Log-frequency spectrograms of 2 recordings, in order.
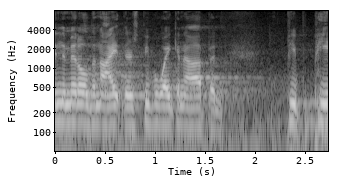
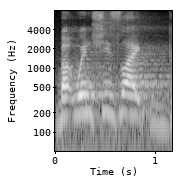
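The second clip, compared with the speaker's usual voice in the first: usual speaking voice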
